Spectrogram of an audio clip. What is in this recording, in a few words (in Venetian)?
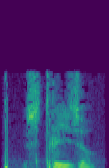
"strixo", Veneto; graze, scrape; el Galepin; striscio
